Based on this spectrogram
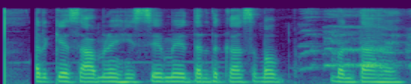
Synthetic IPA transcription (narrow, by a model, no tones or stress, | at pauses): əɾkesaːmneɦɪsːemẽd̪ɐɾd̪ʱkasɐbəb̚ːɐnt̪aɦɛː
